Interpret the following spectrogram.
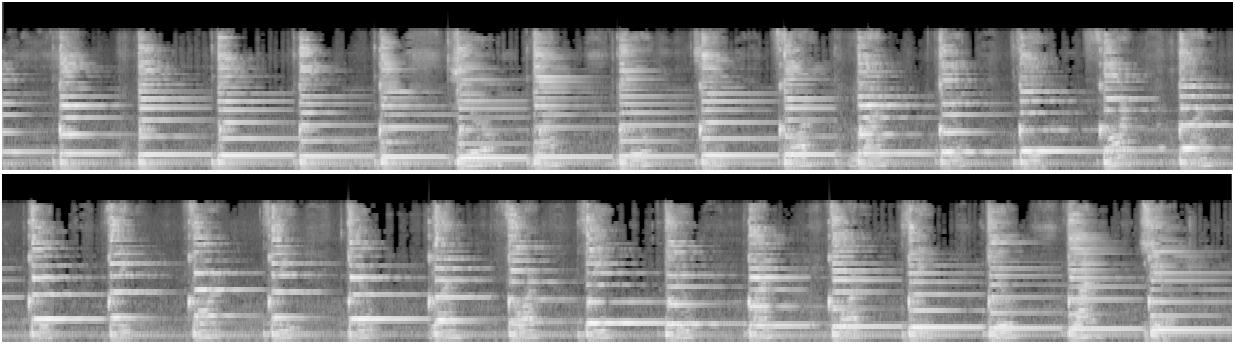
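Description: Nylon-string flamenco guitar playing a slow chromatic scale on the first string, one plucked note about every second, each left to ring. The notes step down by semitones, climb back up to the top of the run about halfway through, then step down again.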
